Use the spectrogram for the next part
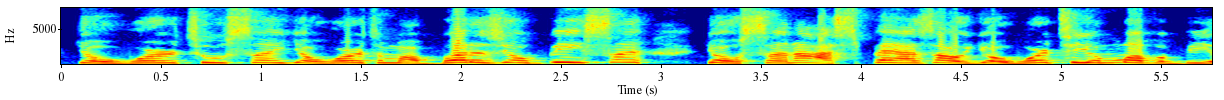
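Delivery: mock New York street talk; New York accent. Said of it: "my New York accent".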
